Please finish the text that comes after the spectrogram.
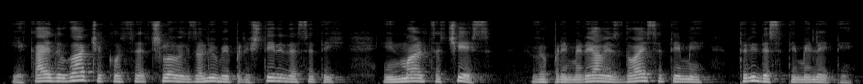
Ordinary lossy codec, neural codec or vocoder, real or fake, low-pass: none; none; real; none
